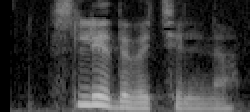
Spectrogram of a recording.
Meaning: 1. consequently; therefore 2. so
- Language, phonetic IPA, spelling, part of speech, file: Russian, [ˈs⁽ʲ⁾lʲedəvətʲɪlʲnə], следовательно, adverb, Ru-следовательно.ogg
